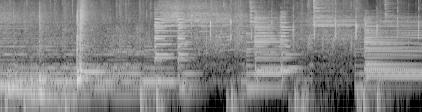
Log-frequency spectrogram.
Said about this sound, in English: Give the Lord a hand clap of praise and shout.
